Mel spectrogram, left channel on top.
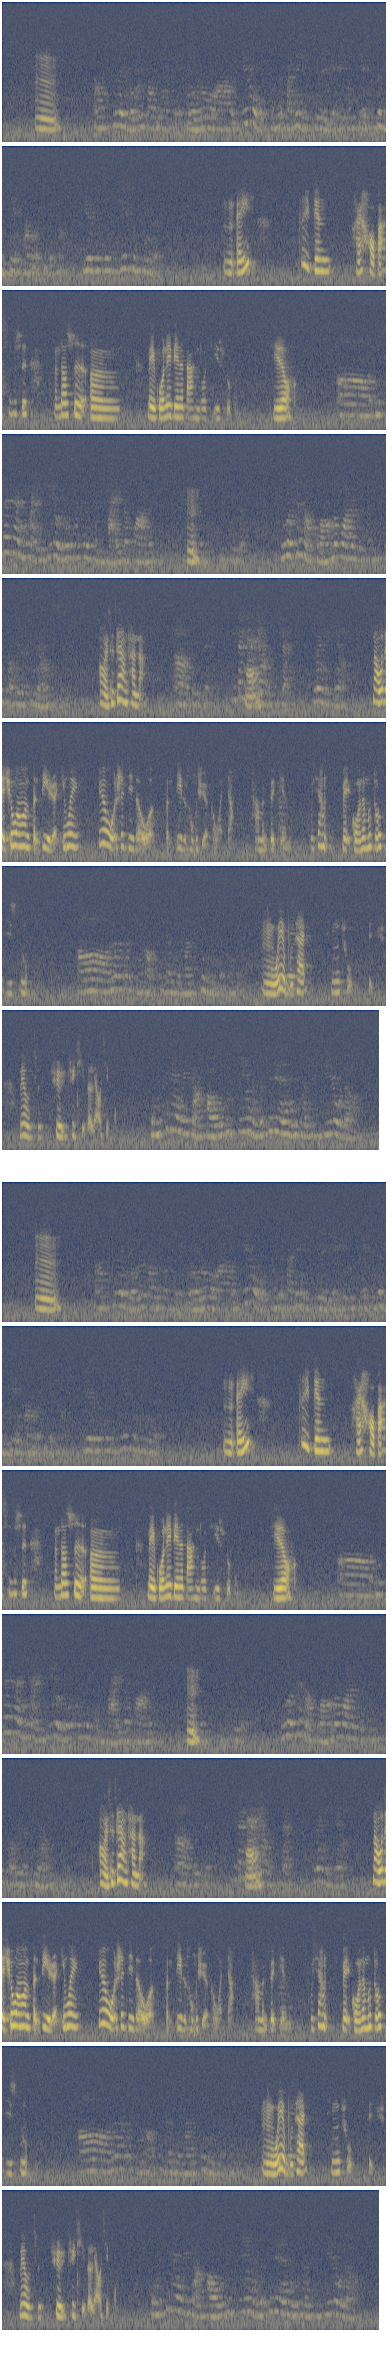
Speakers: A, on the right; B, on the left.
A: 嗯
B: 啊，吃的牛肉稍微多一点，牛肉啊，鸡肉，反正反正也是也也不是也不是很健康了，基本上鸡的都是激素性的。
A: 嗯，诶，这边还好吧？是不是？难道是嗯、呃美国那边的打很多激素肌肉？
B: 哦、你看一下你买的鸡肉，如果它是很白的话，那就是基本上都是激素的；
A: 嗯，
B: 如果是很黄的话，那种它就是至少喂的是粮食。
A: 哦，你是这样看的啊
B: 啊，对对对，鸡蛋也一样的，
A: 哦，
B: 鸡蛋鸡蛋也是一样的。
A: 那我得去问问本地人，因为因为我是记得我本地的同学跟我讲，他们这边不像
B: 嗯，
A: <laughs> 美国那么多激素。
B: 哦，那那挺好的，那也蛮幸运的，真的。
A: 嗯，
B: 我们这边。
A: 我也不太清楚，得去，没有具去具体的了解过。
B: 我们这边我跟你讲，好多鸡肉，很多这些人很喜欢吃鸡肉的，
